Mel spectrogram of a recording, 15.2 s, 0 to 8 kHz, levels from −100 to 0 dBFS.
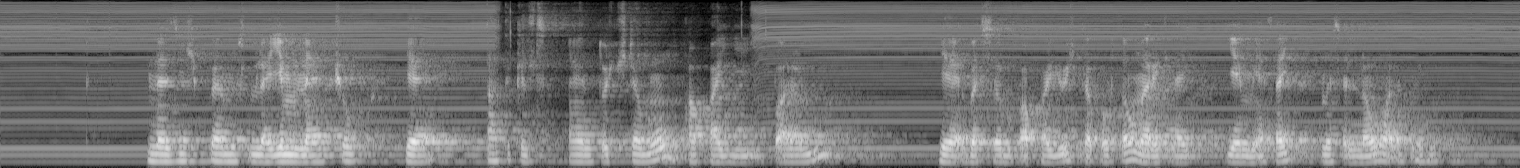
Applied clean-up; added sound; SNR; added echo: none; Domestic sounds, home sounds; 16 dB; reverberation time 2.1 s.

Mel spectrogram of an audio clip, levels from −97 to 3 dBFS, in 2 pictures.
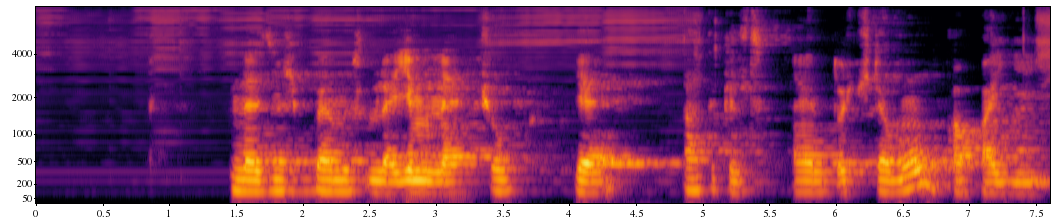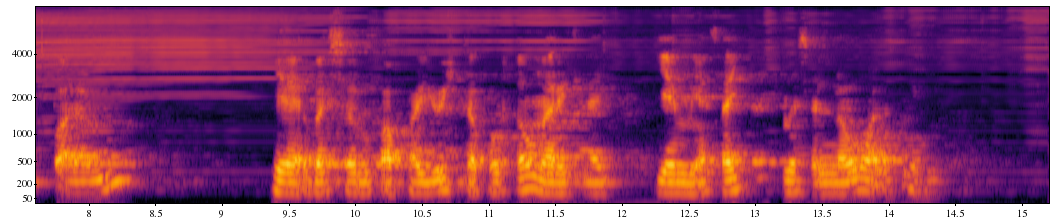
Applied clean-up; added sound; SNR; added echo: classical method WPE with log-MMSE.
